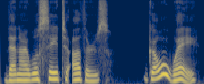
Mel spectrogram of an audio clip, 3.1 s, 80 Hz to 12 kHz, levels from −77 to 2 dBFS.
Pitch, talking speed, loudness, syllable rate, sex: 215 Hz, 155 wpm, -16 LUFS, 4.4 syllables/s, female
